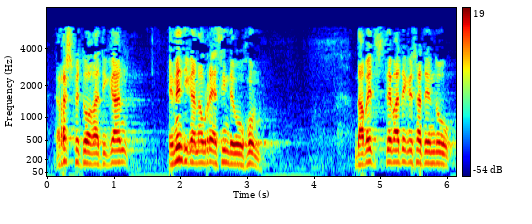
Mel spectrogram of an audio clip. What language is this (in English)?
Basque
